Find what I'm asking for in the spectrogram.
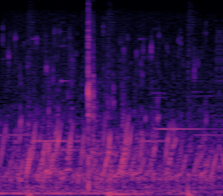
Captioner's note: detergent fizzing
